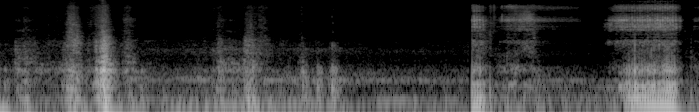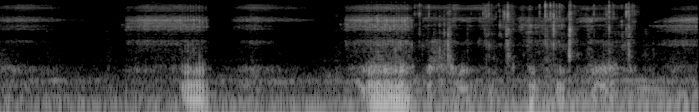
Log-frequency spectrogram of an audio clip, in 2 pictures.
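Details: Olly, a Bernese Mountain Dog, sleeps after a tired morning trip to the park, snoring in deep, breathy low rumbles that come every few seconds, with shifting and rustling as he settles at first.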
